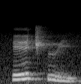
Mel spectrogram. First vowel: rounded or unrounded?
unrounded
